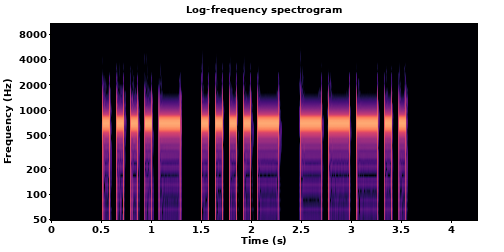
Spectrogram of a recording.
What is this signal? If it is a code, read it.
Morse code, heard as a keyed tone, about 17 wpm, 700 Hz. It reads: 448
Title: Common Cut Numbers - 3-Digit 17wpm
